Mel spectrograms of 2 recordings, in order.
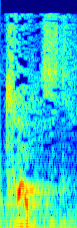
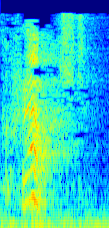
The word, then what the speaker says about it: couched: He stooped down, he couched as a lion. I say couched, you can pronounce it couched, but I get the impression that most people reading this think the word is crouched. It isn't.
